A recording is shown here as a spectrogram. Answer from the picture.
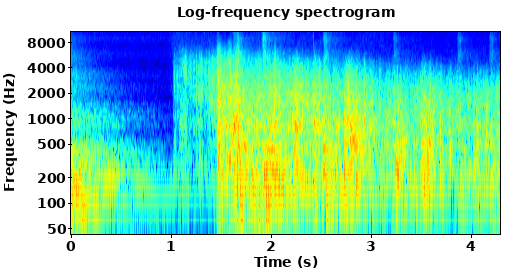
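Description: Thunder: a loud crack about a second and a half in, then a long rumble with scattered crackles, over a low steady drone.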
